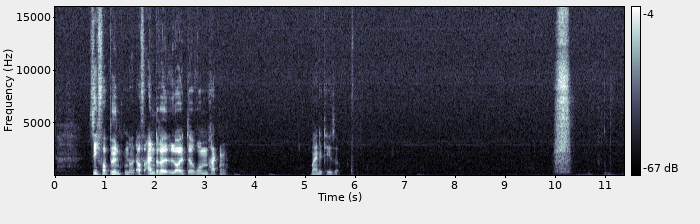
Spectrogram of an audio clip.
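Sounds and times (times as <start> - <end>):
speech: 0.8 - 3.5, 5.1 - 5.8
sharp breathy sneeze: 10.0 - 10.4.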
